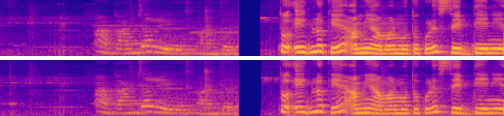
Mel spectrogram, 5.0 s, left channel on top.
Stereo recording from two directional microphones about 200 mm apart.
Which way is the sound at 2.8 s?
10° left (ahead or behind).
